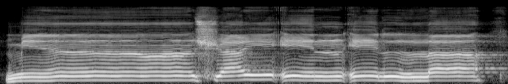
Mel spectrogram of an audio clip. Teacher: tanwin bertemu dengan hamzah ini disebut izhar halqi, karena hamzah itu sendiri itu makhrajnya di tenggorokan. Tenggorokan itu disebut al-halaq atau halqi, ya.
